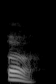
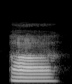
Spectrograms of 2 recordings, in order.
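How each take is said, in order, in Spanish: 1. El tono cae de alto a bajo. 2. El tono se mantiene alto y plano. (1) "El cuarto tono es un tono bajado" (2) "El primer tono es alto y sostenido"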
